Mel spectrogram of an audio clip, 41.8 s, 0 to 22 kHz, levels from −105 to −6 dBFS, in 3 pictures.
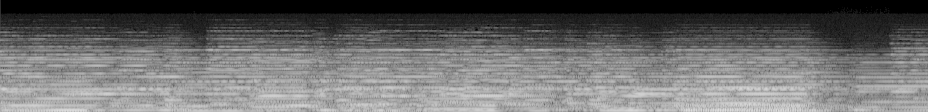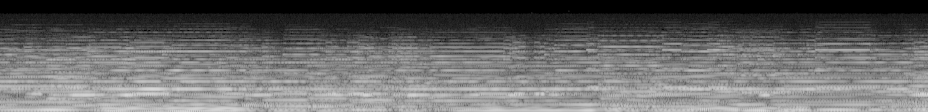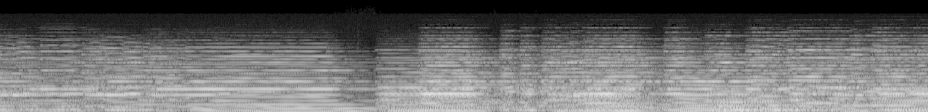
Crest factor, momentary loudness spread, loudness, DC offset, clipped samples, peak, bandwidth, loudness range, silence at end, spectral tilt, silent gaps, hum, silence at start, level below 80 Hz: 16 dB; 7 LU; -26 LUFS; under 0.1%; under 0.1%; -10 dBFS; 8.4 kHz; 4 LU; 0 s; -6.5 dB/octave; none; none; 0 s; -32 dBFS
